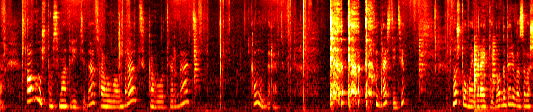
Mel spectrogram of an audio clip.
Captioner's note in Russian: кашель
